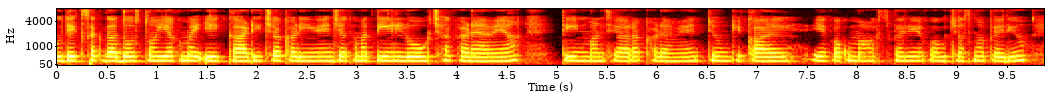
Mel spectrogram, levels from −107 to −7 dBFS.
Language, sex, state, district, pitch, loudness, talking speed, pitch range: Garhwali, female, Uttarakhand, Tehri Garhwal, 230 Hz, -20 LUFS, 200 wpm, 225-240 Hz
